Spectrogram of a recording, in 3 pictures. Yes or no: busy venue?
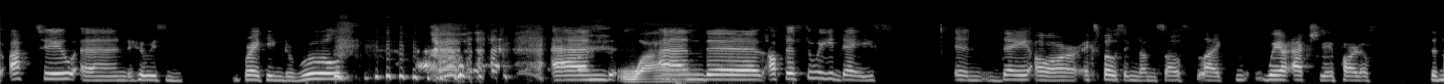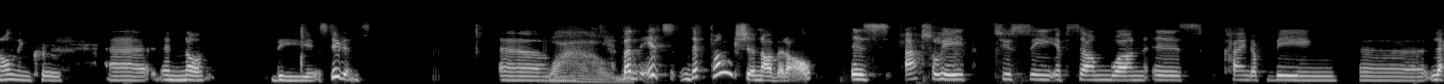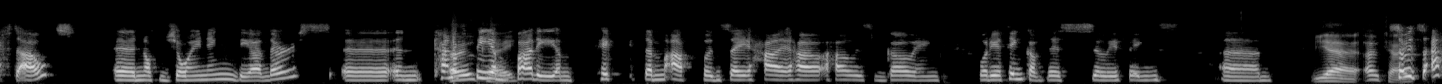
no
